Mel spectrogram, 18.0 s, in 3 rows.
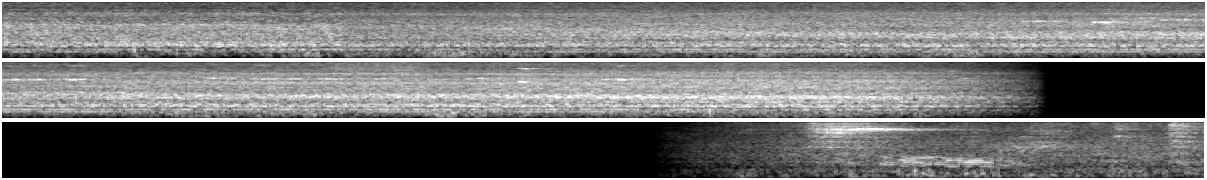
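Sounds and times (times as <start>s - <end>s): electric locomotive hum: 0.0s - 11.2s
wheels rumbling on rails: 0.0s - 11.2s, 15.4s - 18.0s.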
